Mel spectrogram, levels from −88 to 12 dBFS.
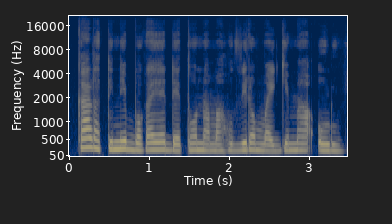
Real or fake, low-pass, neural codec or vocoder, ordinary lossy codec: fake; none; codec, 44.1 kHz, 7.8 kbps, Pupu-Codec; none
